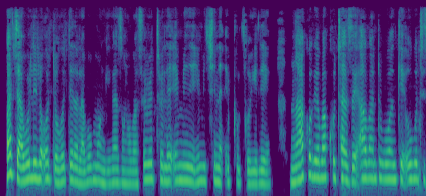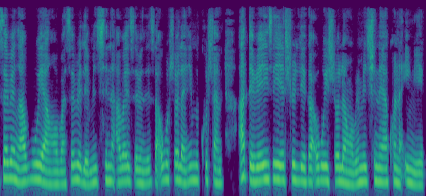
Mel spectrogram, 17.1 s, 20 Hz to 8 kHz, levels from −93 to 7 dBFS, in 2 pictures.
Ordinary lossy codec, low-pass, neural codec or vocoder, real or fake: MP3, 48 kbps; 7.2 kHz; codec, 16 kHz, 4.8 kbps, FACodec; fake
